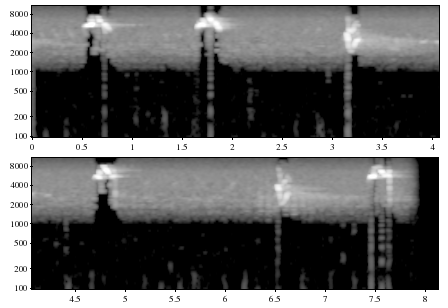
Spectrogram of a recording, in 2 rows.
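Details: Riverside grey wagtail on the Lieser, 2017, giving six crisp, high call notes at roughly one-and-a-half-second intervals, some lower notes trailing into a brief fading buzz.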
